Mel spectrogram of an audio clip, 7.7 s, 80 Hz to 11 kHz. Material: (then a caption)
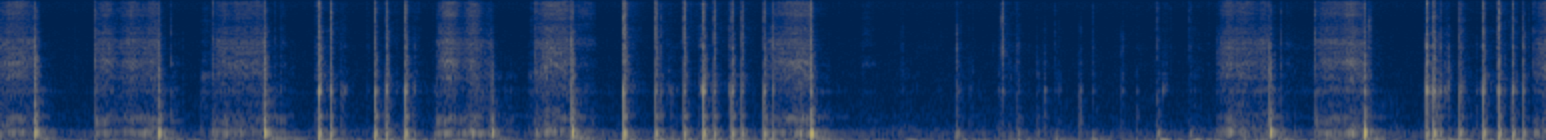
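Plastic. A black Canon EOS 1000D DSLR with kit lens, its hollow plastic body held still on a surface, is tapped and scratched by fingertips on the textured plastic grip and body near the buttons. Quick, dry tapping clicks with a low, hollow knock around 230 Hz alternate with soft, bright scratching swishes, each tap dying away almost at once.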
